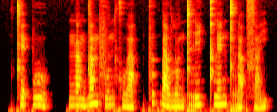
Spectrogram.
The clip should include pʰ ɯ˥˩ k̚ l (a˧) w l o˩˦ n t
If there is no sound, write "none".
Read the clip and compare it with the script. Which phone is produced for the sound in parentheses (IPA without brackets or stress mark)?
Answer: a˨˩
